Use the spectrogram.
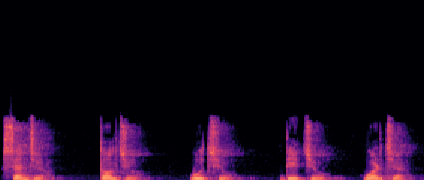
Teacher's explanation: D más I suena j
